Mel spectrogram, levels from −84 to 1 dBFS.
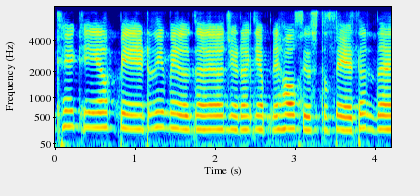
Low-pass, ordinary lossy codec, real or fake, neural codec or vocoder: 7.2 kHz; none; fake; codec, 16 kHz, 4.8 kbps, FACodec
